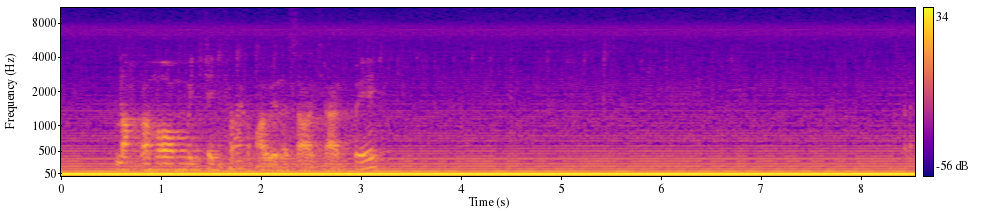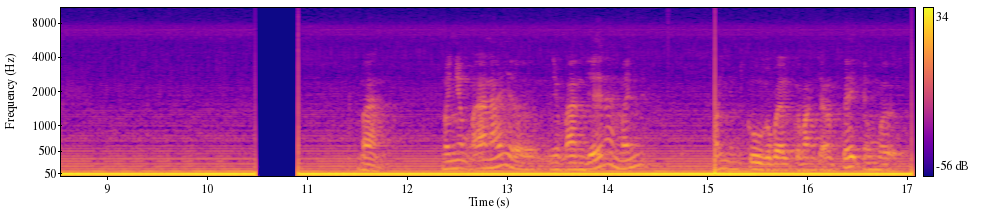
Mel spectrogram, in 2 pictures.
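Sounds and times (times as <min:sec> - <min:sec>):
electrical mains hum: 0:00.0 - 0:17.0
person speaking: 0:00.6 - 0:05.6, 0:11.6 - 0:17.0.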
